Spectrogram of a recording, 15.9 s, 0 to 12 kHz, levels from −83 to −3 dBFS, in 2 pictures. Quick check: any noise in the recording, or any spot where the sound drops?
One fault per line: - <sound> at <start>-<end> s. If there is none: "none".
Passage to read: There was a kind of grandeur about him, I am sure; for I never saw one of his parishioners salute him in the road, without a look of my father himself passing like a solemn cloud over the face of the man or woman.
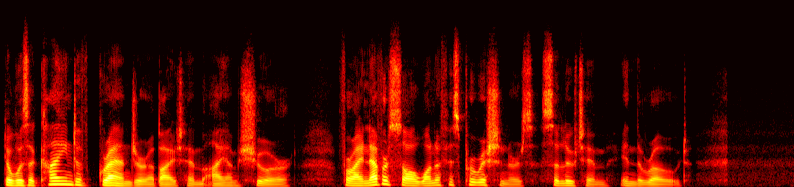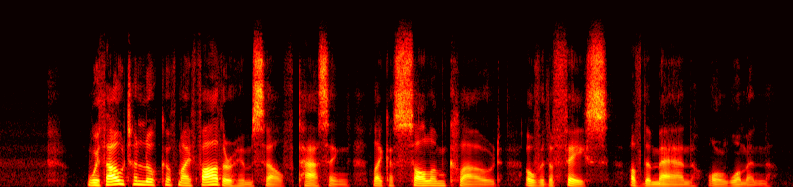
none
